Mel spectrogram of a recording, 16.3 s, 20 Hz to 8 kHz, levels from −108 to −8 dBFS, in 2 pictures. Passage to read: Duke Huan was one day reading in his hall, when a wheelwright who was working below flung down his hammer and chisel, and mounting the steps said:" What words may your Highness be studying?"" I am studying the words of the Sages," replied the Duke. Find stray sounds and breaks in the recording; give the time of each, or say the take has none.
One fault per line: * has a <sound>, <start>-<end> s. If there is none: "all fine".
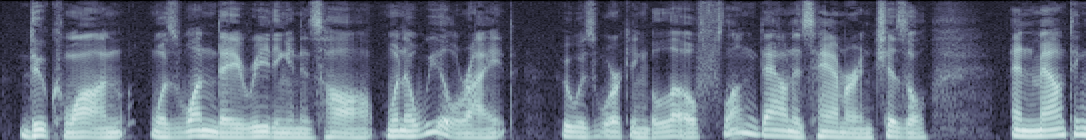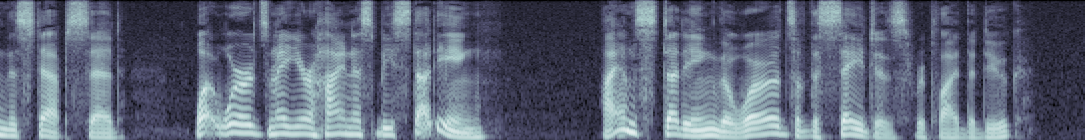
all fine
